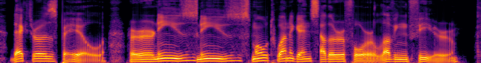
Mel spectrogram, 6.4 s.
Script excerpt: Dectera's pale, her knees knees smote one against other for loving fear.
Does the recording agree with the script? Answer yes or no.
yes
